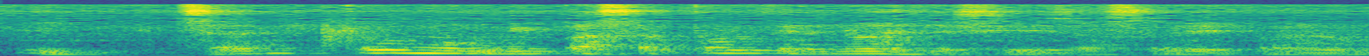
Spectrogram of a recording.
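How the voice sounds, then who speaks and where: A man's voice: fairly high pitch, very animated, normal speed, creaky, darkish tone. A man with an Argentine accent, answering interview questions in a rambling way, with many fillers and repeated words. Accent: Argentine Spanish. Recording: echoey room, distant mic, faint hum.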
